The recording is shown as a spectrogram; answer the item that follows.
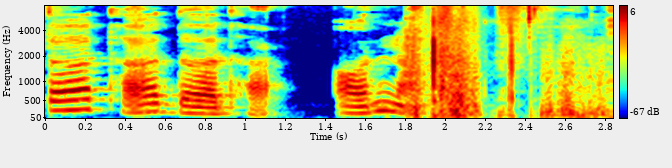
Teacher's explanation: दंस्त यानी कि जब हम बोलते हैं तो अंदर भी दबाव जाता है और दांतों से भी हमारी जिह्वा टकराती है बोलते वक्त। तो त, थ, द, ध और न।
